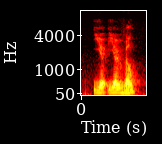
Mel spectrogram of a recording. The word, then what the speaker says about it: Yeovil: Maidstone are currently 6th in the National League South, and that includes teams such as Yeovil.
